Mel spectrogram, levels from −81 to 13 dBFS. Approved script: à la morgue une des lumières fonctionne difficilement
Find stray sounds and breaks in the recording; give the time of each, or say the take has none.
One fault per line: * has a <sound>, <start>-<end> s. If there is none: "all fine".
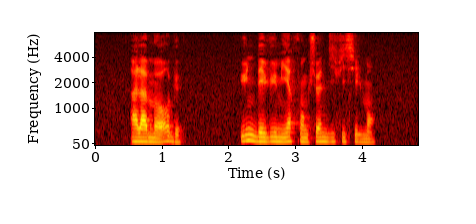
all fine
